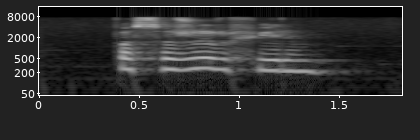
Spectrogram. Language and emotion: Russian, neutral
